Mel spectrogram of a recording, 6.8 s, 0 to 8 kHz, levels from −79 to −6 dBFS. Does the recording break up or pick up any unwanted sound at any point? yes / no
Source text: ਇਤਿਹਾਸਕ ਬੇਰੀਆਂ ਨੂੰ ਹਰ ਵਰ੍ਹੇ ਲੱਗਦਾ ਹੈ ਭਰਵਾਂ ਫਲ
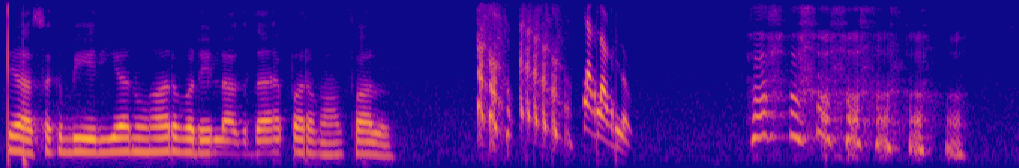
yes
